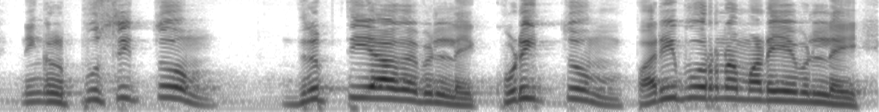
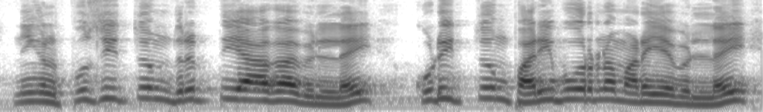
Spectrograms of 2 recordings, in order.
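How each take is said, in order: The two takes are said the same way.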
